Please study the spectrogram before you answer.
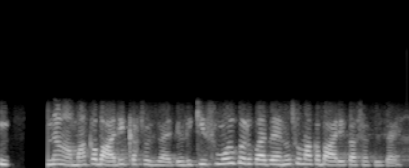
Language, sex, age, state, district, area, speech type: Goan Konkani, female, 18-30, Goa, Quepem, rural, conversation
